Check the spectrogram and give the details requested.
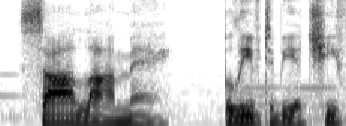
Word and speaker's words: Salameh: Red Prince, Ali Hassan Salameh, pronounced sa la may, believed to be a chief architect of the Munich massacre.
